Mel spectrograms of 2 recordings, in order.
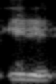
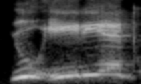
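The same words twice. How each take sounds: First: Said in the usual way. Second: Put-on shouted, high Indian-accented "You idiot!" like Ren; old Indian man accent. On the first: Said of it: "how every brown man says when they say the word". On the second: Comic mimicking how older Indian men say "idiot", loud Indian accent. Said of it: "when old Indian men say the word idiot".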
